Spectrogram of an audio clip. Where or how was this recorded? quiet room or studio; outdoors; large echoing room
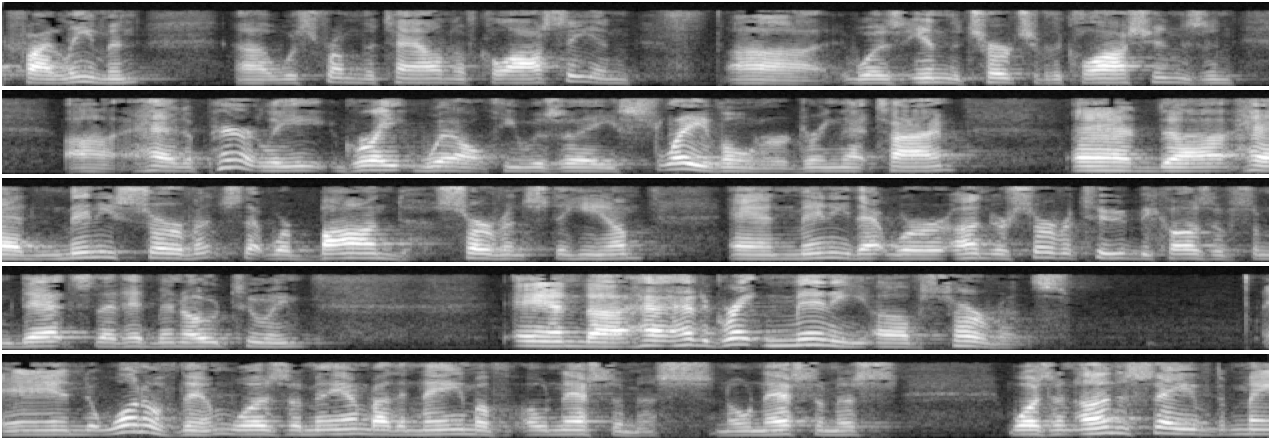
large echoing room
